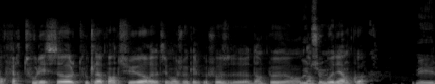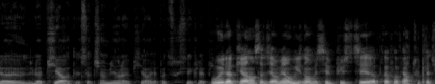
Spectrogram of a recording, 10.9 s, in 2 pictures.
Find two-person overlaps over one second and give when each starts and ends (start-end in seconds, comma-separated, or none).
none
